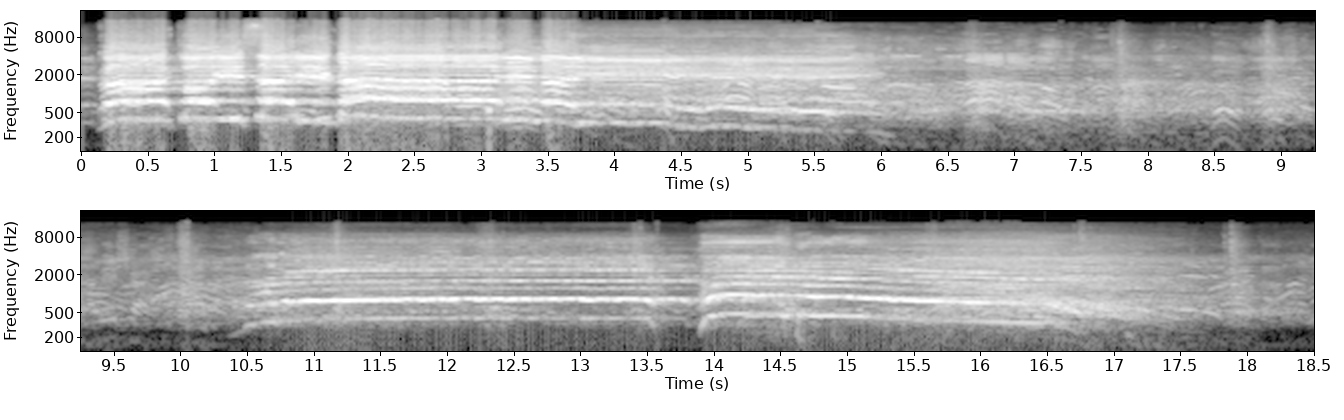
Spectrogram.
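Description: A man chants a mournful lament loudly through a loudspeaker, heard outdoors.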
